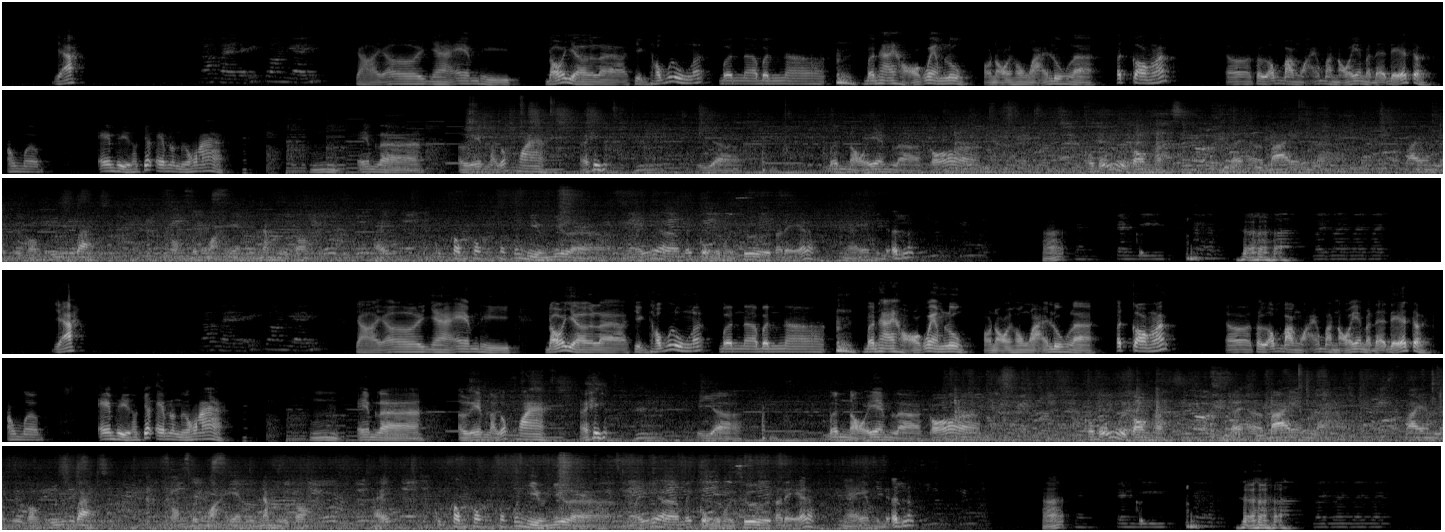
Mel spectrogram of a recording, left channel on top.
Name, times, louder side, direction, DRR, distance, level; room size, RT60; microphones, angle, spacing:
voice 1, 2.0-3.3 13.0-13.5 18.2-18.7 21.0-21.5 39.5-42.6, equal, 20° left, 5.6 m, -52 dB
voice 2, 3.5-5.1 5.4-11.7 12.2-14.8 15.4-16.7 17.5-18.6 19.0-19.9 20.2-21.1 21.3-22.2 22.6-24.3 25.2-26.1 26.7-28.0 28.4-29.8 30.5-32.0 32.5-32.7 33.1-38.0 39.2-39.5 40.7-40.8 41.2-41.7, right 4 dB, 80° right, 0.8 m, -31 dB
sound 1, 16.8-32.7, left 1 dB, 70° left, 2.8 m, -48 dB
sound 2, 19.0-37.6, equal, 35° left, 4.2 m, -44 dB
sound 3, 23.8-38.7, right 3 dB, 40° right, 2.4 m, -38 dB
22.5 x 10.5 x 2.2 m
head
